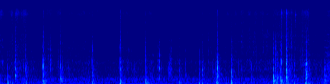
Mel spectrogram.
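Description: Irregular clicks and taps of a plastic food tub being handled, its lid and sides knocked by fingers, with a cluster of louder knocks near the end.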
